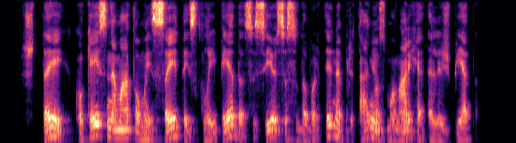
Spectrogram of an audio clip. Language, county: Lithuanian, Kaunas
